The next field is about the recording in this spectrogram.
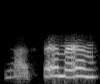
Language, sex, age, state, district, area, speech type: Hindi, female, 45-60, Uttar Pradesh, Ayodhya, rural, conversation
